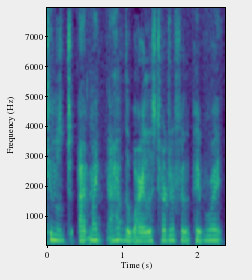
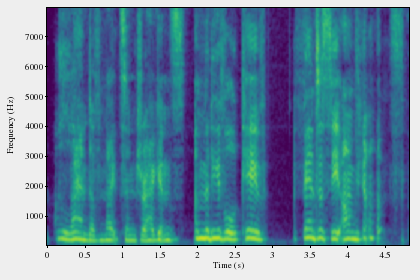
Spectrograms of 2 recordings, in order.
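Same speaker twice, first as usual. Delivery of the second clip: giggling through the title, getting louder at the end; laughing; 2 semitones higher, 7 dB louder than usual. Real, not acted. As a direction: laugh out the silly title, louder on the last words.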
